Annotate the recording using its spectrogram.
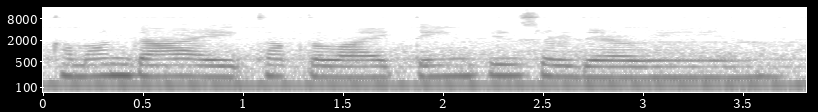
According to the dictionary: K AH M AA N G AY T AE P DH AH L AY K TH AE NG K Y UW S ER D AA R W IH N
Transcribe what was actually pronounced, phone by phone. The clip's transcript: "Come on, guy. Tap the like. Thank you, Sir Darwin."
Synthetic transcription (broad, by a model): K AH M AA N G AY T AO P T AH L AY K T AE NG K Y UW S ER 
